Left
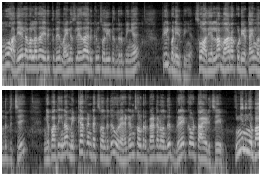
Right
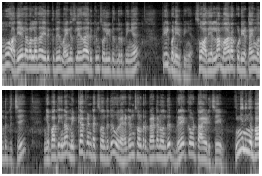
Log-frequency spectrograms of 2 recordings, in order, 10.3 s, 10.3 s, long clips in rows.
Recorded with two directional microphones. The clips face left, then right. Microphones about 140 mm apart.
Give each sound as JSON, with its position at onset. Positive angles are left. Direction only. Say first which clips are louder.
{"t": 0.0, "sound": "speech", "louder": "right 4 dB", "side_deg": -20}
{"t": 9.8, "sound": "speech", "louder": "right 6 dB", "side_deg": -40}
